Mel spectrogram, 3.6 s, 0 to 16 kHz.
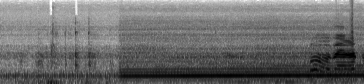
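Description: A Honda CBR600RR sport motorcycle engine idles loudly and close by with a steady rumble, and revs up briefly near the end.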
